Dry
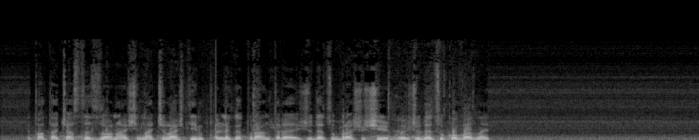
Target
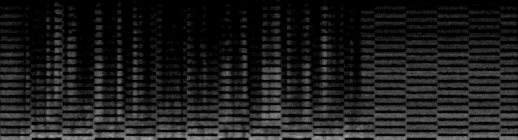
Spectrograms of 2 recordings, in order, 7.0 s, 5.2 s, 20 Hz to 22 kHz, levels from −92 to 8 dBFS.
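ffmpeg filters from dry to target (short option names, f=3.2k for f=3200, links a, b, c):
-filter_complex "[0:a]flanger=delay=6.8:depth=1.5:regen=45:speed=0.99:shape=sinusoidal,alimiter=level_in=3.5dB:limit=-24dB:level=0:latency=1:release=12,volume=-3.5dB,areverse,acompressor=threshold=-43dB:ratio=10,areverse,aeval=exprs='clip(val(0),-1,0.00398)':c=same,lowshelf=f=390:g=-3,asplit=2[a][b];[b]adelay=20,volume=-4dB[c];[a][c]amix=inputs=2:normalize=0,asetrate=59535,aresample=44100,afftfilt=real='re*gt(sin(2*PI*1.6*pts/sr)*(1-2*mod(floor(b*sr/1024/600),2)),0)':imag='im*gt(sin(2*PI*1.6*pts/sr)*(1-2*mod(floor(b*sr/1024/600),2)),0)':win_size=1024:overlap=0.75,volume=14dB"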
